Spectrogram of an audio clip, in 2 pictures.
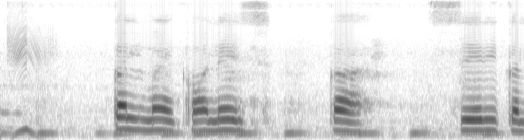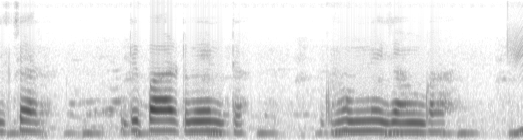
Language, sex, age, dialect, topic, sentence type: Hindi, female, 18-24, Awadhi Bundeli, agriculture, statement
